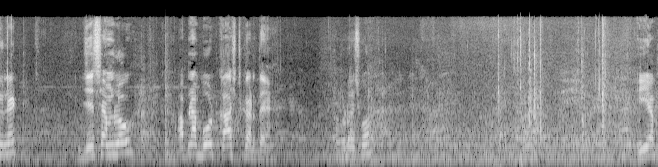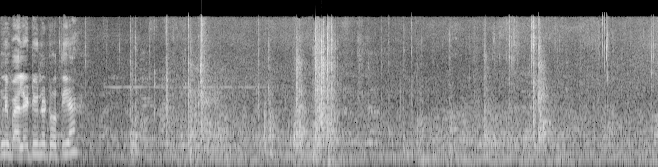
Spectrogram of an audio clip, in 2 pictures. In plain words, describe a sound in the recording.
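Plastic cases click and knock as they are opened and handled.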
